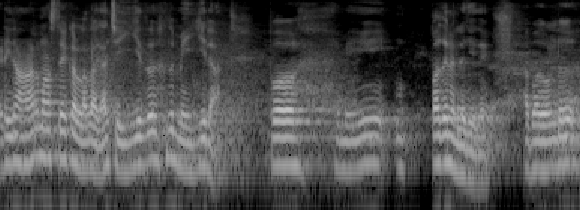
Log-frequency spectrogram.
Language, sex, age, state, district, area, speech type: Malayalam, male, 18-30, Kerala, Idukki, rural, spontaneous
